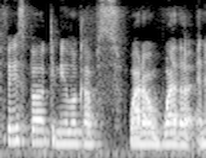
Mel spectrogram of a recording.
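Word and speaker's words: Sweata Weatha: and you look up Sweater Weather and it's I say it like that because it is s-w-e-a-t-a w-e-a-t-h-a Sweater Weather and if you look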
